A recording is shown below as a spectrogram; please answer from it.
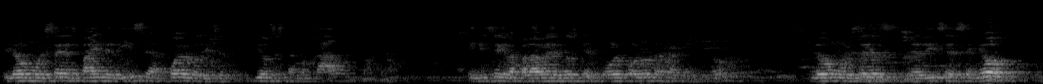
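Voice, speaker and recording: A man's voice: a little high, flat delivery, normal speed, mellow, slight background noise. A man with a Mexican Spanish accent preaching a sermon in a church, emphatic, often calling out to his listeners and asking them questions. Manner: emphatic, repeats "hermanos", asks the congregation questions. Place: church hall. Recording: very echoey church hall from far off.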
